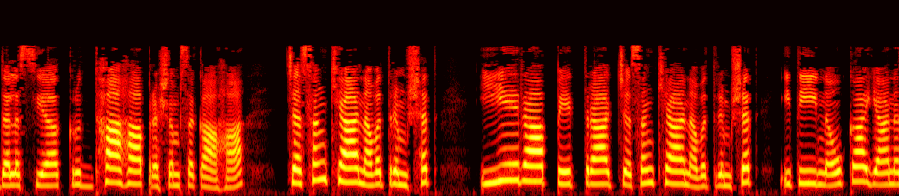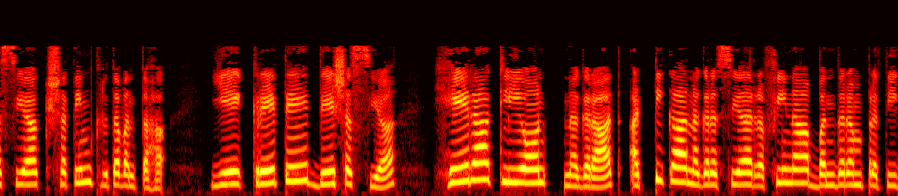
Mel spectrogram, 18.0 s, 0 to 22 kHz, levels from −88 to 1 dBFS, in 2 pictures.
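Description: All the way through, the speech has a hard ceiling at about 8.3 kHz and a watery, swirly texture, with s sounds going metallic. That's likely MP3 compression, with weak detail flickering in and out, and it points to a starved bitrate around 35 kbps.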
